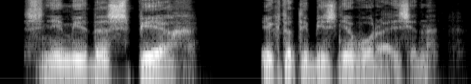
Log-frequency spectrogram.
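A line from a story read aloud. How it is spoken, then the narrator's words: Growling. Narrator (Russian): рычал Перун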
